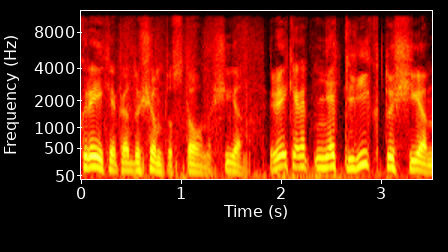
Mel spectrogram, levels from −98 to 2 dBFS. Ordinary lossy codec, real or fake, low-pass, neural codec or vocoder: AAC, 48 kbps; real; 10.8 kHz; none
